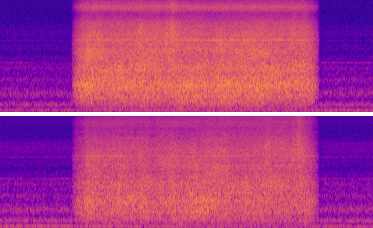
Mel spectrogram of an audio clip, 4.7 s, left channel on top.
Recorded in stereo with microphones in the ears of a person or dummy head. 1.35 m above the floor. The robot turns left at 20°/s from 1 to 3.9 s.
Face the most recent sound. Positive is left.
No sound to turn to.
